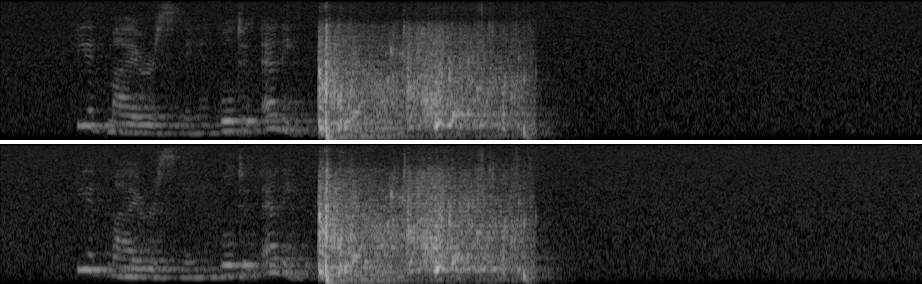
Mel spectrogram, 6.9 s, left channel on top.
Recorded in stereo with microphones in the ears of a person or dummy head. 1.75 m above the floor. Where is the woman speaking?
45° left (ahead or behind), 6 m.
